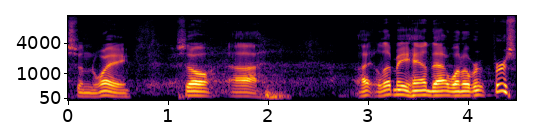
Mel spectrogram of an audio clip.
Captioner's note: audience laughing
